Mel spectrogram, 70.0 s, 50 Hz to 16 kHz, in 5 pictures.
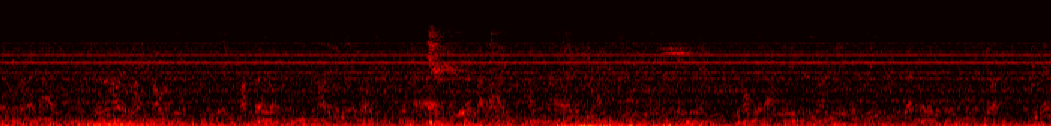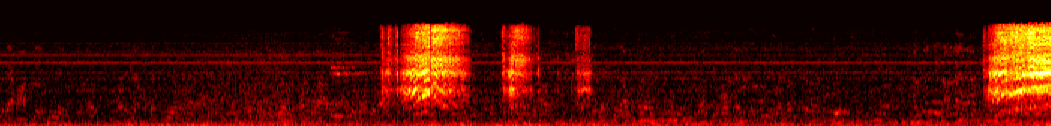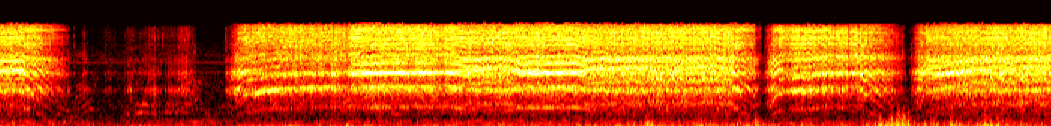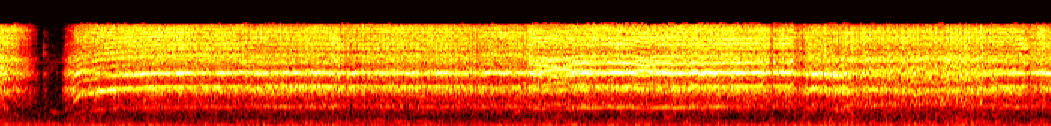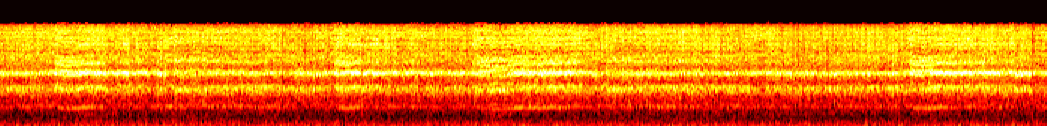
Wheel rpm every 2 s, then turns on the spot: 0, 0, 0, 0, 0, 0, 0, 0, 0, 20, 20, 0, 0, 50, 60, 50, 160, 160, 150, 110, 110, 80, 160, 160, 160, 160, 160, 160, 160, 160, 160, 160, 160, 160, 160.
none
